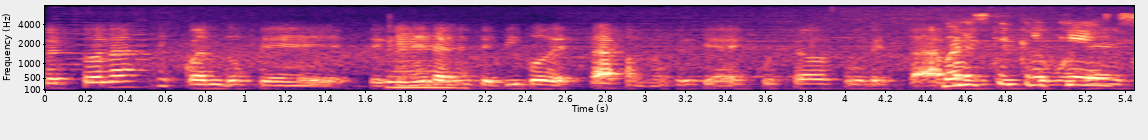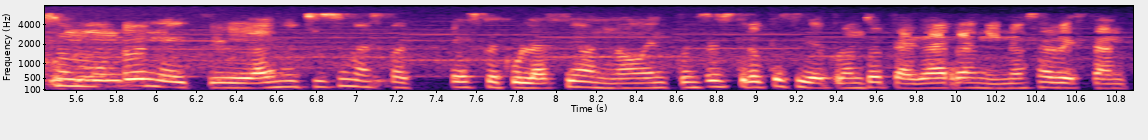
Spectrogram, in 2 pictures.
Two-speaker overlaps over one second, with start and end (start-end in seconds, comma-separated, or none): 4.5-5.9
